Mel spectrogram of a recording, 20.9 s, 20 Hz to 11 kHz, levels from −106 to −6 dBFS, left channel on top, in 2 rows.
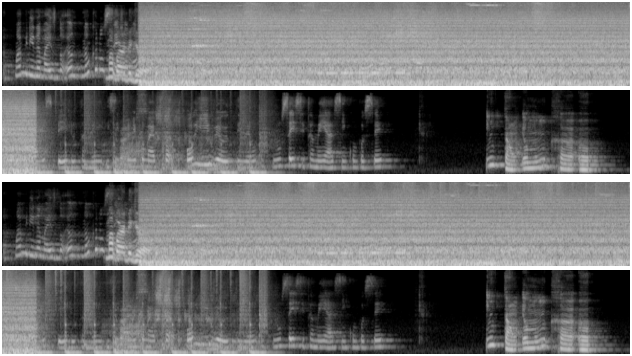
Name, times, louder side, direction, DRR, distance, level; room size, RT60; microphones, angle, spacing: voice 1, 0.0-5.4 5.9-7.7 8.0-16.8, left 3 dB, 50° left, 13 dB, 1.9 m, -43 dB
voice 2, 1.7-2.6 9.2-9.5 12.3-12.9 18.5-20.2, right 2 dB, 35° right, 12 dB, 1.3 m, -36 dB
sound 1, 2.3-11.0, left 2 dB, 15° left, 1.3 m, -26 dB
sound 2, 4.1-10.7, right 1 dB, 5° right, 1.0 m, -41 dB
sound 3, 6.7-14.9, right 1 dB, 60° right, 1.6 m, -40 dB
28.5 x 14.5 x 8.5 m, 0.73 s
head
